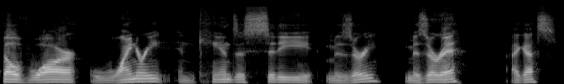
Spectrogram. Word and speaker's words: Missouri: City, Missouri, I guess, as some people pronounce it. I don't think anyone actually pronounces it that way. But when I went to when in journalism school and Associated Press style guide, that's how they guided us, how they instructed us to pronounce it, Missouri. No one ever says that though.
